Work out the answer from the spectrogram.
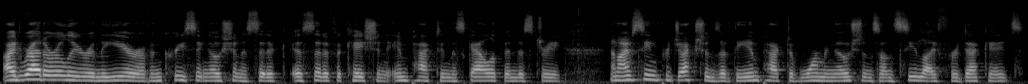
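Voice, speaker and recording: A middle-aged woman reading a reflective personal essay as a mother, measured and thoughtful. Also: lowish voice, steady tone, darkish tone. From British Columbia, Canada. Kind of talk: scripted personal narration.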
